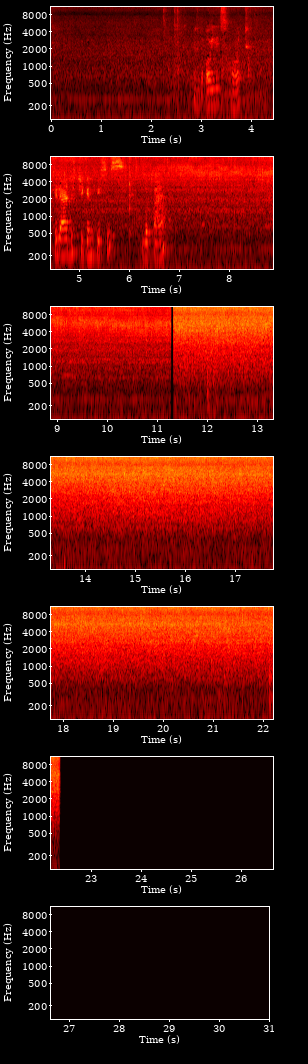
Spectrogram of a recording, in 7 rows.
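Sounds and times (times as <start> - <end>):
chicken sizzling in a frying pan: 4.5 - 22.4.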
